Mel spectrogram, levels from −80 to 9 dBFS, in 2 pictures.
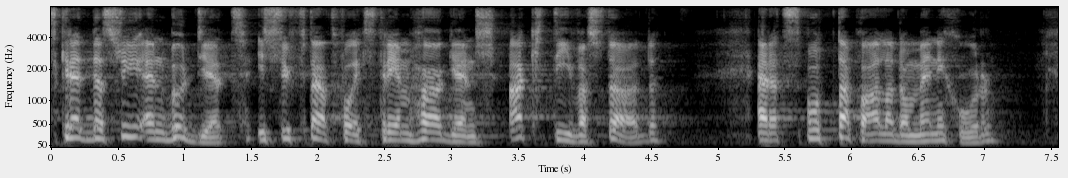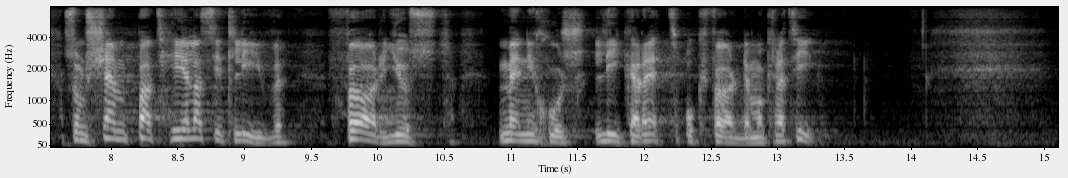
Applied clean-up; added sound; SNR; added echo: none; none; none; reverberation time 0.4 s.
